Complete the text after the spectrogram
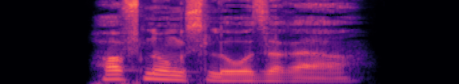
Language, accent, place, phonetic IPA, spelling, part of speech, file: German, Germany, Berlin, [ˈhɔfnʊŋsloːzəʁɐ], hoffnungsloserer, adjective, De-hoffnungsloserer.ogg
- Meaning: inflection of hoffnungslos: 1. strong/mixed nominative masculine singular comparative degree 2. strong genitive/dative feminine singular comparative degree 3. strong genitive plural comparative degree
